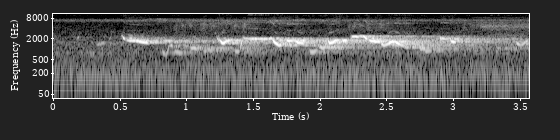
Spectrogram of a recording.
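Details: Straw-headed bulbul, endangered, singing from a hanging branch at the far side of a Singapore quarry, echo boosting the volume: after a brief pause a sudden rich, gurgling warble of sliding whistled notes runs continuously.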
